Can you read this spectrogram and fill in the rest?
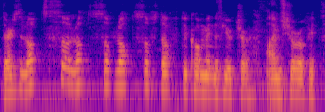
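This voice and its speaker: Rambling Norwegian man, mellow dull-sounding voice. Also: medium pitch, normal speed. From Norway. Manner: rambling, stumbles over words, chuckles at himself. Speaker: aquarium hobbyist vlogger. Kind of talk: casual home tour vlog. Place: apartment, indoors. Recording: slightly dull home recording with faint noise.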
